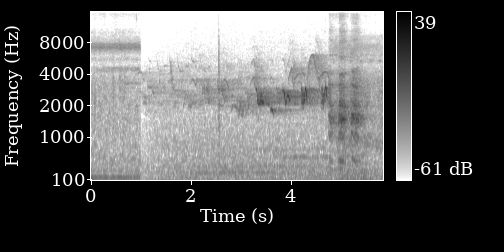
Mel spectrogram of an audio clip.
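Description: A bird calling in a quick run of high chirps and rising-and-falling whistles, from about three seconds in until near the end. Before that, a steady high whine stops abruptly about a second in.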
